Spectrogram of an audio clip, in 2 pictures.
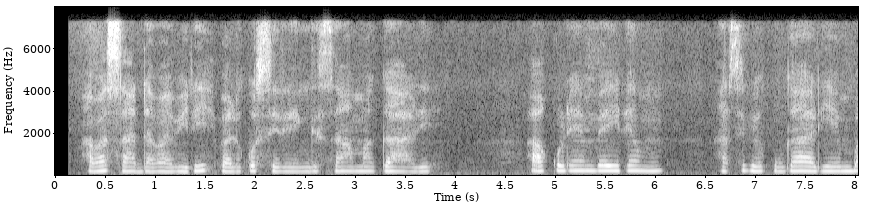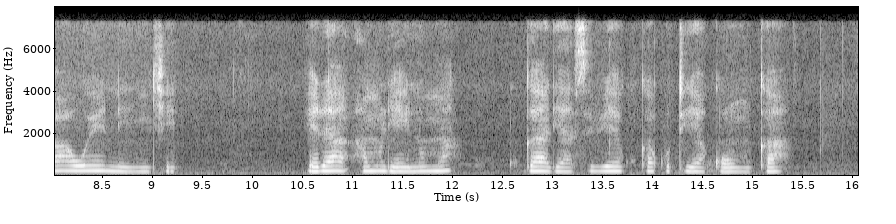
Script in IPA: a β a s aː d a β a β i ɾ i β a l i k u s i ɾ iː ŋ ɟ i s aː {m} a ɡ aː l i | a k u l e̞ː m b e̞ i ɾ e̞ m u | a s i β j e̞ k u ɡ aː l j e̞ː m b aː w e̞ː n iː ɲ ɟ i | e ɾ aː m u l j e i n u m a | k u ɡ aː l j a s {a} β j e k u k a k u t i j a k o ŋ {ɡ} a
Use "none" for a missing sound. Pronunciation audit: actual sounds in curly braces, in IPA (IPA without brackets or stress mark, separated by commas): m, i, k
